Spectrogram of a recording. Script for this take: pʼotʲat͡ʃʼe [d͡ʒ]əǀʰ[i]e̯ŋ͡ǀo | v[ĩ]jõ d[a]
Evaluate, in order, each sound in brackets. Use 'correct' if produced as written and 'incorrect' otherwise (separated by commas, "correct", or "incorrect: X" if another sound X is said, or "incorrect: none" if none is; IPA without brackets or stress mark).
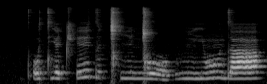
incorrect: d, correct, correct, correct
